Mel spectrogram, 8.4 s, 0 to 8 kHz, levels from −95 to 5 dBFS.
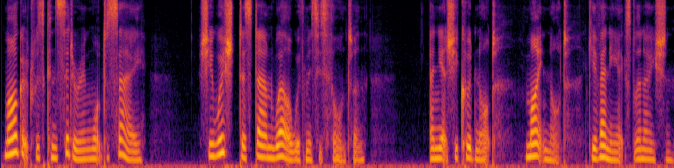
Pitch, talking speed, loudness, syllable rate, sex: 185 Hz, 170 wpm, -18 LUFS, 5.3 syllables/s, female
